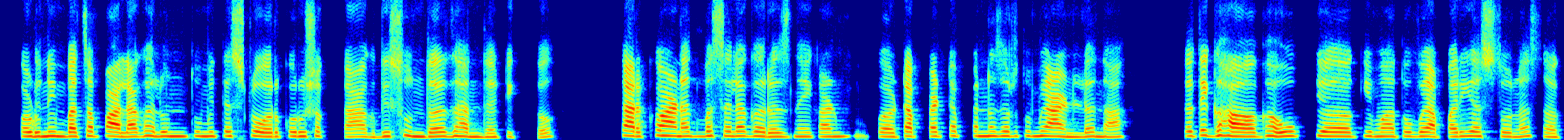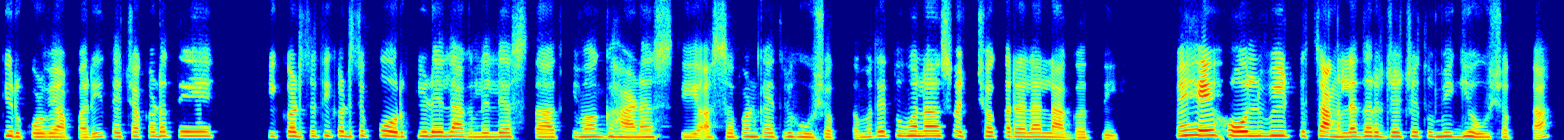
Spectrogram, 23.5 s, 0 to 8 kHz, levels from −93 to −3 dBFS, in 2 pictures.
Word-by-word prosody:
कडूनिंबाचा 235 Hz, 0 st, +3 dB
पाला 230 Hz, -1 st, +7 dB
घालून 240 Hz, -2 st, 0 dB
तुम्ही 245 Hz, -1 st, -1 dB
ते 250 Hz, -, -1 dB
स्टोअर 225 Hz, -4 st, +1 dB
करू 240 Hz, 0 st, 0 dB
शकता. 220 Hz, -3 st, -3 dB
अगदी 220 Hz, +2 st, -3 dB
सुंदर 235 Hz, -3 st, +1 dB
धान्य 210 Hz, -5 st, 0 dB
टिकतं. 200 Hz, -1 st, -9 dB, 0.5 s
सारखं 270 Hz, +2 st, +6 dB
आणत 250 Hz, -3 st, +6 dB
बसायला 260 Hz, 0 st, 0 dB
गरज 220 Hz, -3 st, 0 dB
नाही 225 Hz, -1 st, -4 dB
कारण 225 Hz, 0 st, -1 dB, 0.2 s
प 225 Hz, -1 st, -1 dB
टप्प्या-टप्प्याने 250 Hz, +1 st, 0 dB
जर 255 Hz, 0 st, -2 dB
तुम्ही 255 Hz, 0 st, 0 dB
आणलं 225 Hz, -1 st, +3 dB
ना, 205 Hz, -1 st, -1 dB, 0.5 s
तर 255 Hz, -, 0 dB
ते 295 Hz, -, +4 dB
घा 260 Hz, -4 st, +6 dB
घाऊक 255 Hz, +2 st, 0 dB
अ, 240 Hz, -2 st, +4 dB
किंवा 235 Hz, -2 st, -1 dB
तो 240 Hz, -, -3 dB
व्यापारी 225 Hz, +2 st, +1 dB
असतो 235 Hz, -2 st, -3 dB
ना, 220 Hz, +3 st, -4 dB, 0.3 s
किरकोळ 210 Hz, -5 st, -2 dB
व्यापारी 190 Hz, 0 st, -3 dB
त्याच्याकडं 235 Hz, +2 st, -4 dB
ते 255 Hz, 0 st, +1 dB, 0.6 s
इकडचे-तिकडचे 250 Hz, +1 st, -3 dB
पोरकिडे 245 Hz, -1 st, +1 dB
लागलेले 215 Hz, -2 st, -1 dB
असतात 210 Hz, -2 st, -3 dB
किंवा 220 Hz, 0 st, -2 dB
घाण 195 Hz, -2 st, +1 dB
असती. 190 Hz, -1 st, -5 dB
असं 205 Hz, +2 st, -5 dB
पण 225 Hz, -1 st, -2 dB
काहीतरी 220 Hz, -1 st, -5 dB
होऊ 200 Hz, -2 st, -2 dB
शकतं. 175 Hz, 0 st, -10 dB
मग 215 Hz, +4 st, -7 dB
ते 255 Hz, -, +1 dB
तुम्हाला 270 Hz, 0 st, +2 dB
स्वच्छ 250 Hz, -1 st, -5 dB
करायला 220 Hz, -2 st, -1 dB
लागत 175 Hz, -5 st, -2 dB
नाही. 145 Hz, -2 st, -8 dB, 0.5 s
मग -, -, +4 dB
हे 285 Hz, 0 st, +11 dB
व्होल 260 Hz, -3 st, +4 dB
व्हीट 270 Hz, -2 st, +1 dB
चांगल्या 230 Hz, -3 st, +4 dB
दर्जाचे 235 Hz, 0 st, -2 dB
तुम्ही 230 Hz, 0 st, -2 dB
घेऊ 215 Hz, -3 st, -1 dB
शकता 175 Hz, -4 st, -6 dB
235 Hz, 170 wpm, -23 LUFS, 215-250 Hz, 0.6 s, हे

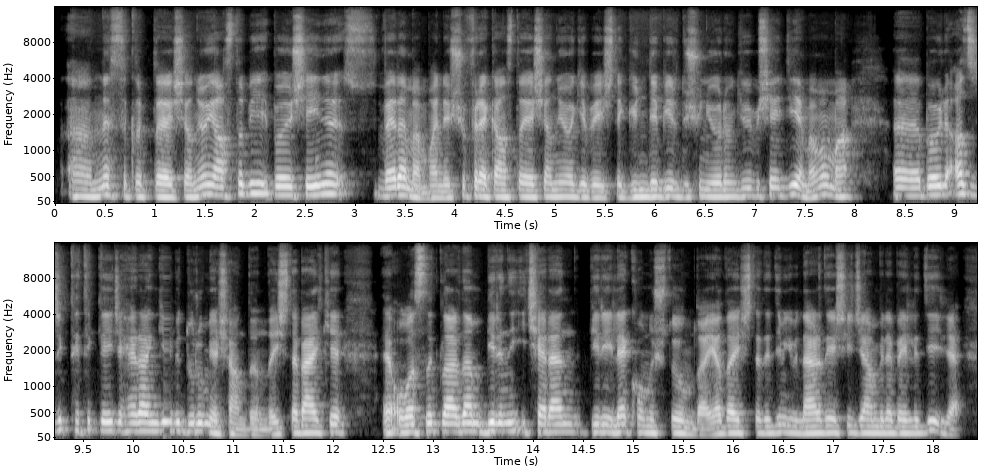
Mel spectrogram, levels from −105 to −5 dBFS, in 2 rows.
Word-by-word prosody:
Iıı, 135 Hz, 0 st, -1 dB
ne 170 Hz, 0 st, +1 dB
sıklıkla 130 Hz, -4 st, -3 dB
yaşanıyor? 125 Hz, +6 st, +2 dB
Ya, 165 Hz, -3 st, +3 dB
aslında 170 Hz, +4 st, -1 dB
tabii, 190 Hz, +1 st, +1 dB
böyle, 165 Hz, -1 st, +3 dB
şeyini 170 Hz, +4 st, +3 dB
s 185 Hz, -3 st, -12 dB
veremem, 150 Hz, -9 st, +3 dB
hani, 115 Hz, 0 st, -1 dB
şu 135 Hz, +5 st, -5 dB
frekansta 130 Hz, -2 st, +1 dB
yaşanıyor 130 Hz, +1 st, 0 dB
gibi, 120 Hz, -2 st, -1 dB
işte, 115 Hz, +1 st, -4 dB
günde 130 Hz, +3 st, 0 dB
bir 140 Hz, -3 st, -2 dB
düşünüyorum 130 Hz, +1 st, -1 dB
gibi 145 Hz, +2 st, -6 dB
bir 140 Hz, -, -7 dB
şey 150 Hz, +2 st, -4 dB
diyemem 160 Hz, -5 st, +1 dB
ama, 135 Hz, -6 st, -2 dB, 0.4 s
eee, 150 Hz, -1 st, +1 dB
böyle, 165 Hz, +1 st, +3 dB
azıcık 180 Hz, 0 st, -1 dB
tetikleyici 165 Hz, -1 st, -1 dB
herhangi 160 Hz, +1 st, +2 dB
bir 165 Hz, -1 st, -1 dB
durum 155 Hz, 0 st, 0 dB
yaşandığında, 100 Hz, -4 st, -3 dB, 0.3 s
belki, 130 Hz, +1 st, +2 dB, 0.4 s
eee, 130 Hz, -, +2 dB
olasılıklardan 155 Hz, +1 st, +2 dB
birini 160 Hz, 0 st, +3 dB
içeren 145 Hz, -1 st, 0 dB
biriyle 145 Hz, 0 st, 0 dB
konuştuğumda 125 Hz, -6 st, -2 dB
ya 115 Hz, +4 st, 0 dB
da 130 Hz, -, +3 dB
işte 125 Hz, 0 st, -3 dB
dediğim 130 Hz, +2 st, -4 dB
gibi 125 Hz, -2 st, -4 dB
nerede 125 Hz, +1 st, +2 dB
yaşayacağım 130 Hz, -1 st, -1 dB
bile 125 Hz, 0 st, -1 dB
belli 125 Hz, 0 st, -1 dB
değil 170 Hz, -11 st, -2 dB
ya, 100 Hz, -, -5 dB
135 Hz, 165 wpm, -22 LUFS, 125-160 Hz, 0.4 s, Ya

